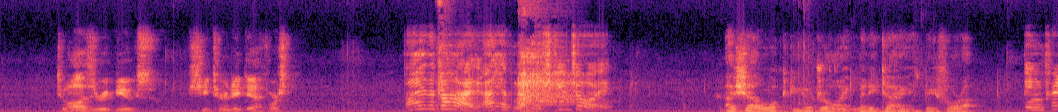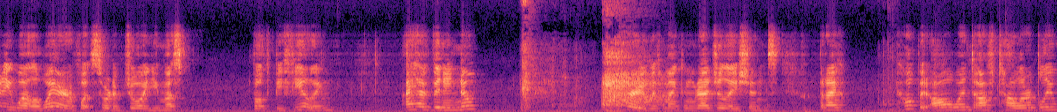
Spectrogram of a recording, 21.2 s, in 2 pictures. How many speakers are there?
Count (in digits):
3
